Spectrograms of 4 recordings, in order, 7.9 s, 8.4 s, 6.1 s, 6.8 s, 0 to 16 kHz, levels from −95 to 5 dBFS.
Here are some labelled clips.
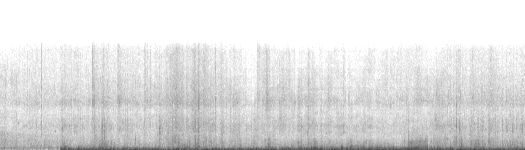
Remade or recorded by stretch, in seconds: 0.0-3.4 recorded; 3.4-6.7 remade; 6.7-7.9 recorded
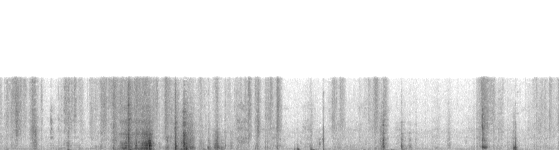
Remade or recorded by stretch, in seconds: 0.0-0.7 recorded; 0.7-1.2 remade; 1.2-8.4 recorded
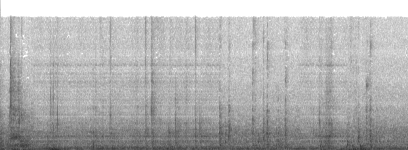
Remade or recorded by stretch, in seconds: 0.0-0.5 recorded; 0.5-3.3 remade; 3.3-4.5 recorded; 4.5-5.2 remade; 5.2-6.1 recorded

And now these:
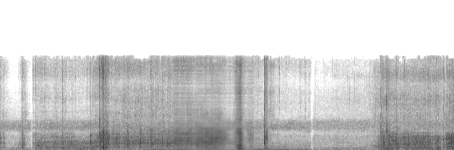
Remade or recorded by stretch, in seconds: 0.0-2.6 recorded; 2.6-3.8 remade; 3.8-6.8 recorded

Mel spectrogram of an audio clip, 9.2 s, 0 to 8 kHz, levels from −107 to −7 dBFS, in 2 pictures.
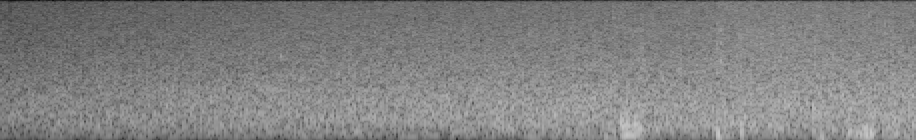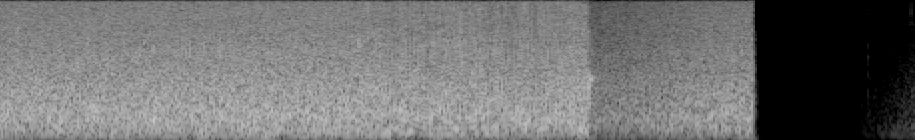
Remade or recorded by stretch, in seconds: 0.0-6.5 recorded; 6.5-7.4 remade; 7.4-9.2 recorded

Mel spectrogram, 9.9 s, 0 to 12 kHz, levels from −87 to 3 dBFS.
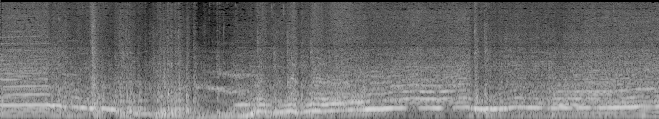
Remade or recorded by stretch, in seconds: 0.0-2.1 recorded; 2.1-3.5 remade; 3.5-9.9 recorded

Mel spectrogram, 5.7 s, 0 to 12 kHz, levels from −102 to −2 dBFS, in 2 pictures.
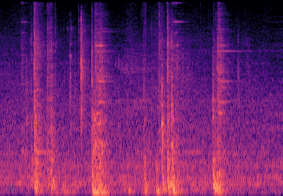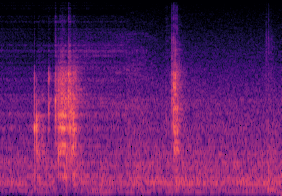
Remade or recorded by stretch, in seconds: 0.0-2.7 recorded; 2.7-4.1 remade; 4.1-5.7 recorded

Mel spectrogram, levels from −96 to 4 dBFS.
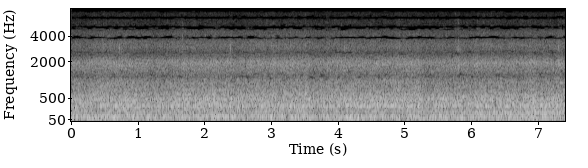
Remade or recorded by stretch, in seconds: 0.0-7.4 recorded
